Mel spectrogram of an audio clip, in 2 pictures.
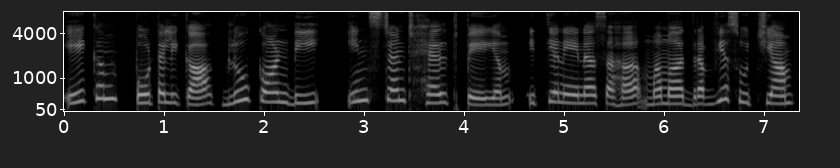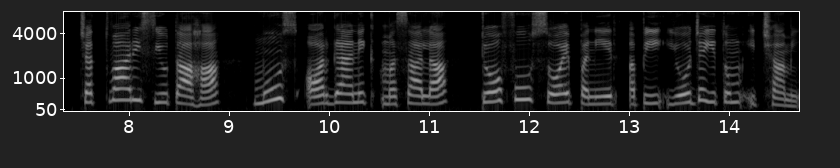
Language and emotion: Sanskrit, neutral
